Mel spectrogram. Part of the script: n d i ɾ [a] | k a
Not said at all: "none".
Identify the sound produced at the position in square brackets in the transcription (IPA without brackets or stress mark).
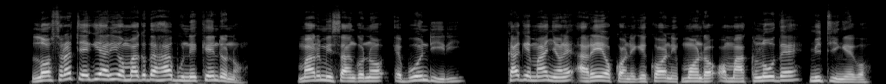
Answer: i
